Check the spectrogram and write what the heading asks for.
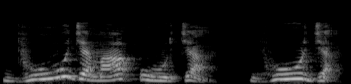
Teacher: भू शब्द का अंतिम वर्ण है दीर्घ ऊ और ऊर्जा शब्द का प्रथम वर्ण भी है दीर्घ ऊ, तो ऊ जमा ऊ मिलकर दीर्घ ऊ में परिवर्तित हो गया। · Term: दीर्घ संधि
